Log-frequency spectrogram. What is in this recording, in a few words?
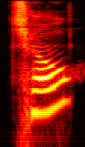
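"qiu", Mandarin Chinese, second tone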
